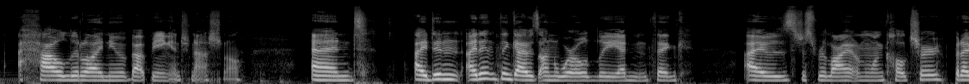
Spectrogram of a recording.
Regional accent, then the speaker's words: Seattle, Washington, United States; I mean, I'm definitely from Seattle, right? I was born here and everything.

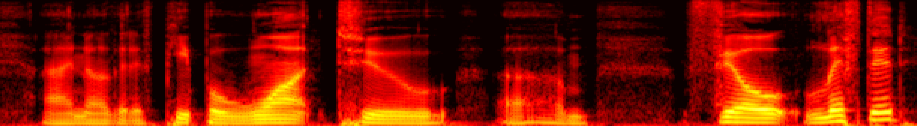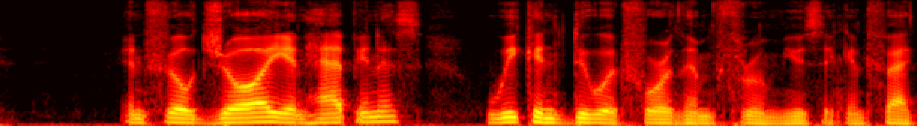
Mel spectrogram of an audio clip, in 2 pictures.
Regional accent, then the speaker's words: Georgia, United States; born there; also born or lived in Kentucky / Colorado / Minnesota; now in Columbus, United States; I was born in Georgia, lived in Kentucky, Colorado, Minnesota, everywhere. But I'm liking my 20-some years here in Columbus

